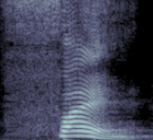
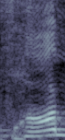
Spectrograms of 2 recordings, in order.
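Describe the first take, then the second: First: The vowel is a front ae sound. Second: The vowel is a long open aa sound. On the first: The speaker calls it right. "क्या पढ़ेंगे फैन" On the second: The speaker calls it wrong. "इसको फान मत पढ़िएगा"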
